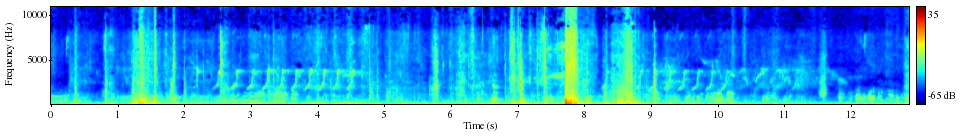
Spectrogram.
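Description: Faint clucks and chirps from a flock of chickens, with a few scattered knocks and thumps, the loudest about eight seconds in.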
